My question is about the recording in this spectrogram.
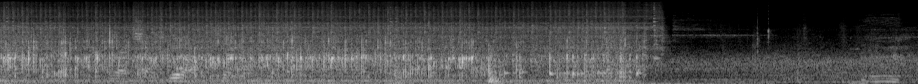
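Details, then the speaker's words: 1969 Ford Capri with Pinto engine after renewing camshaft finger followers, first start: runs evenly with light quick even valvetrain patter, no knocks or heavy clatter, then shuts off; normal quiet running. "I guess that's what a pinto is supposed to sound like. Wow."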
